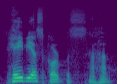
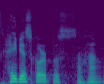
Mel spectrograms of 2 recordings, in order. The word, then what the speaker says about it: habeas corpus: Habeas corpus. Habeas corpus.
